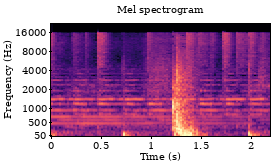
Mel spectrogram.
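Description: Rear door of a 2019 Kia Optima being shut, closing with a single thunk just over a second in, over background music.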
